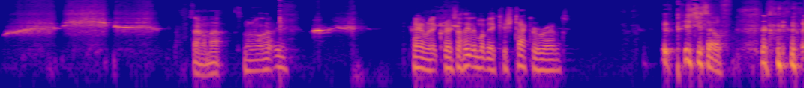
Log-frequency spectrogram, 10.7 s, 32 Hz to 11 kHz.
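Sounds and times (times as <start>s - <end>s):
high-pitched three-part whistle: 0.0s - 2.1s, 4.2s - 4.8s
speech: 2.6s - 4.0s, 5.5s - 7.6s, 8.8s - 10.7s
laughter: 8.9s - 10.7s.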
